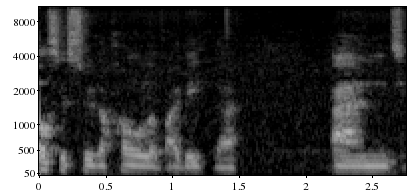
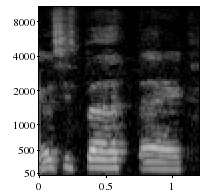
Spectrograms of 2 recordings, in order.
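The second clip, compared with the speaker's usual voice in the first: high, lightly mocking singsong; put-on high, teasing fanfare; imitated birthday announcement; 9 semitones higher, 4 dB louder than usual. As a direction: imitate a crowd cooing over a birthday. Imitating those bringing the cake.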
